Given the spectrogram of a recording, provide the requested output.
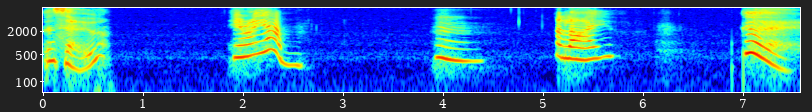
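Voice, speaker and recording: A woman's voice: high voice, no echo, full character voice. A British woman playing a possessive, doting yandere landlady girlfriend in an ASMR roleplay, cooing intimately and slipping into whispers close to the mic. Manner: cooing, breathy asides that drop into whispers. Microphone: close, dry microphone.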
